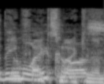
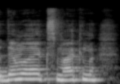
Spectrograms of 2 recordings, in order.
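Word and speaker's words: Daemon X Machina: Mas jogar mesmo, eu comecei e joguei 3 horas de Demon Cross Machina no PC. Como se fala? – Eu acho que é Demon X Machina mesmo. – É Demon X Machina.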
